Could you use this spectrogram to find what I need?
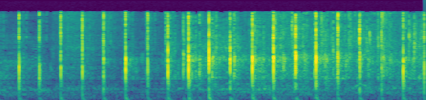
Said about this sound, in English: Give yourself a big hand.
